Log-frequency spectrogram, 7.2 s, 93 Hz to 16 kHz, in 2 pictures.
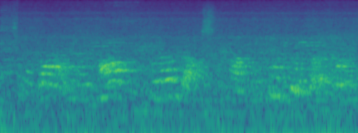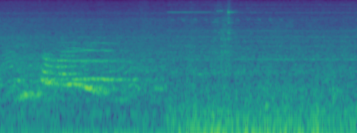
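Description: The 13147 Uttarbanga Express, with new LHB coaches, pulls out of Bidhannagar Road station in Kolkata, making a low rolling rumble beneath people talking nearby.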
